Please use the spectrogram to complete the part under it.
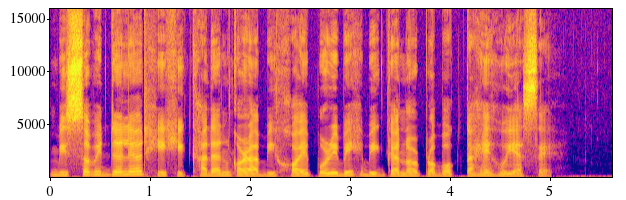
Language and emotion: Assamese, neutral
